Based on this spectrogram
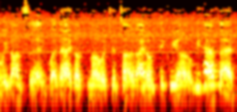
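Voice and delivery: lightly imitated foreign counter girl; put-on high, halting shopgirl voice; mock confused foreign girl. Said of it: "She's kind of a foreign kind of girl".

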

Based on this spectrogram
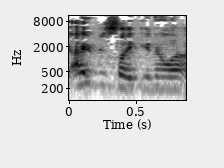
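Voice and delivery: ordinary talk

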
